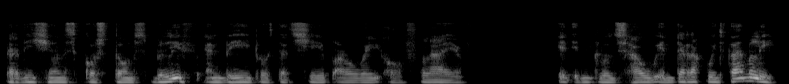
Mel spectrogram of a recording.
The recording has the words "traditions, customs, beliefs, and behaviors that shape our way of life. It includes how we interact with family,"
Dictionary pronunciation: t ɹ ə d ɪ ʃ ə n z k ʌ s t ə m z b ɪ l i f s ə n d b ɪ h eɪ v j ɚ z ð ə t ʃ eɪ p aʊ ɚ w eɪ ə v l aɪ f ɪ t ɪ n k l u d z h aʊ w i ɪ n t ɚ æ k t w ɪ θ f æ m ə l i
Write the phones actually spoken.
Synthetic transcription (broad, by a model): t ɹ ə d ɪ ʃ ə n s k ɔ s t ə m s b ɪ l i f ə n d b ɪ h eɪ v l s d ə t ʃ eɪ p aʊ ɚ w eɪ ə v l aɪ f ɪ t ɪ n k l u d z h aʊ w i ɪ n t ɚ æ k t w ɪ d f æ m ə l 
